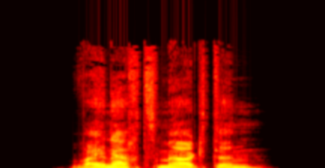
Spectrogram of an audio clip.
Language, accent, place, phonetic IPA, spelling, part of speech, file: German, Germany, Berlin, [ˈvaɪ̯naxt͡sˌmɛʁktn̩], Weihnachtsmärkten, noun, De-Weihnachtsmärkten.ogg
- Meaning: dative plural of Weihnachtsmarkt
